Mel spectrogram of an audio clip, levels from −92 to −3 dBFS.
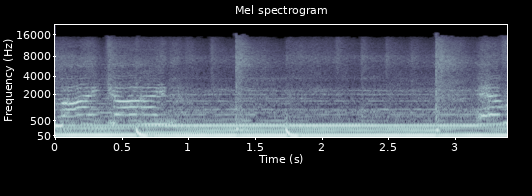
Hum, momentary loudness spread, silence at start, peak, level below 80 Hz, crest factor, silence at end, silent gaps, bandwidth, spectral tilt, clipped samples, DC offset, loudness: none; 3 LU; 0 s; -6 dBFS; -18 dBFS; 8 dB; 0 s; none; 16 kHz; -5.5 dB/octave; under 0.1%; under 0.1%; -17 LUFS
